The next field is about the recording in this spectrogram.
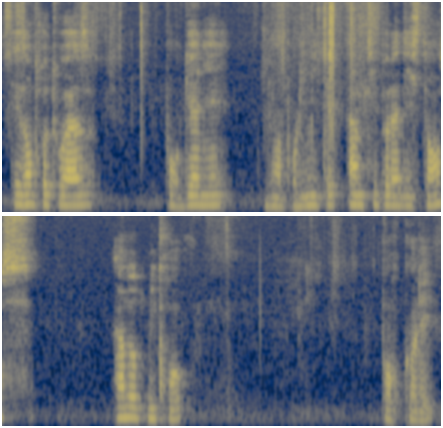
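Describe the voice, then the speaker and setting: Male product presenter, medium pitch, relaxed tone, methodical unboxing explanations, slight background noise. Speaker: motorcycle gear video creator.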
